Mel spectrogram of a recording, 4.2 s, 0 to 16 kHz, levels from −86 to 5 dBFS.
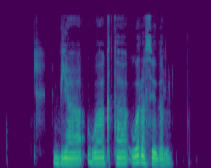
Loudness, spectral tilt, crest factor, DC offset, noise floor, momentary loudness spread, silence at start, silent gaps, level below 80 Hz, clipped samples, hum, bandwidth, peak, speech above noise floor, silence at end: -28 LUFS; -6.5 dB/octave; 18 dB; under 0.1%; -80 dBFS; 17 LU; 0.7 s; 0.92-1.04 s; -70 dBFS; under 0.1%; none; 11.5 kHz; -12 dBFS; 53 dB; 0.8 s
